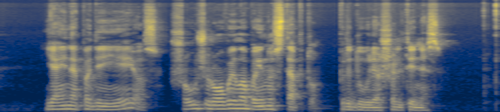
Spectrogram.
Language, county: Lithuanian, Kaunas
